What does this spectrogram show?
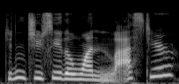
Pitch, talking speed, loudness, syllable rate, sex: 280 Hz, 235 wpm, -18 LUFS, 4.9 syllables/s, female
